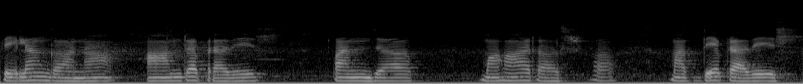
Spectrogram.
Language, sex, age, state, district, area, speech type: Telugu, female, 30-45, Telangana, Karimnagar, rural, spontaneous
